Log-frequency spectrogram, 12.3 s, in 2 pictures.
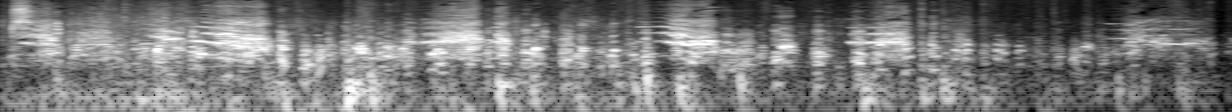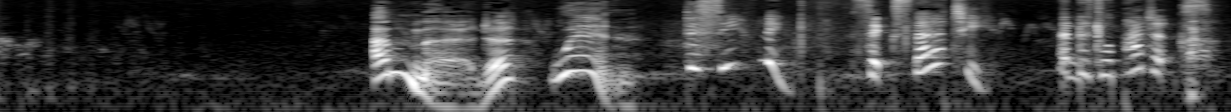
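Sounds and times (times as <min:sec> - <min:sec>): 
hen clucking: 0:00.0 - 0:12.3
speech: 0:08.1 - 0:09.4, 0:10.8 - 0:12.2.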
